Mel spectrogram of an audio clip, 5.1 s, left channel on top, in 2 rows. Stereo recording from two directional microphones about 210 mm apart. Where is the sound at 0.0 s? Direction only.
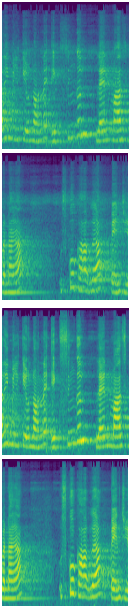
50° right (ahead or behind).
